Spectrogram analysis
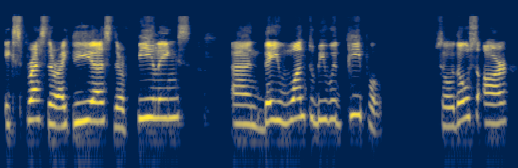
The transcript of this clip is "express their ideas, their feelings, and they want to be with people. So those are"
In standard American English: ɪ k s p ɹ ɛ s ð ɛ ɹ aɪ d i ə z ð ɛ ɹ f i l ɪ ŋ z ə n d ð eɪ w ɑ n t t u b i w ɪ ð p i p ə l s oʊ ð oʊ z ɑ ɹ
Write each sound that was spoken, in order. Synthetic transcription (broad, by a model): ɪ k s p ɹ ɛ s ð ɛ ɹ aɪ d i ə s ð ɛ ɹ f i l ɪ ŋ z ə n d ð eɪ w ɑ n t t u b i w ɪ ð p i p ə l s oʊ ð oʊ s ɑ ɹ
